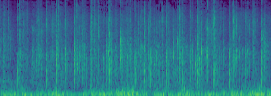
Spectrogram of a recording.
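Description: A small group of people applauding: many hands clapping irregularly, with no pause.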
